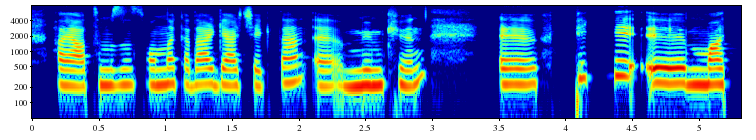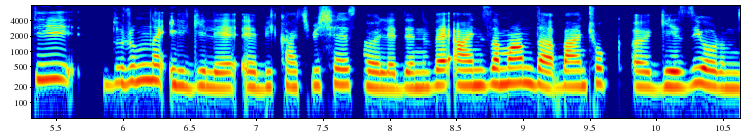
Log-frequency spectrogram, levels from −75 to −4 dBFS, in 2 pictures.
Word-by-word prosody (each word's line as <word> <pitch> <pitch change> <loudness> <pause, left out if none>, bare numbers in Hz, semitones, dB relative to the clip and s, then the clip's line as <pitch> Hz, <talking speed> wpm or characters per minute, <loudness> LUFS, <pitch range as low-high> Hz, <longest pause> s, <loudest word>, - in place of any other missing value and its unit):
hayatımızın 220 0 0
sonuna 225 0 -2
kadar 230 0 -1
gerçekten, 225 +3 -2
eee, 210 -1 -2
mümkün. 220 +3 +1 0.6
Eee, 230 0 +1 0.3
peki, 330 +6 -2
eee, 240 - +6
maddi 230 - +1 0.3
durumla 260 +3 0
ilgili, 200 -3 -1
eee, 200 -2 -1
birkaç 200 0 -6
bir - - -2
şey 230 0 -1
söyledin 195 0 -1
ve 220 0 +4
aynı 220 0 +2
zamanda, 230 -3 +4
"Ben 210 0 +3
çok, 235 +1 -3 0.2
eee, 205 -1 +1
geziyorum" 205 0 +1
225 Hz, 135 wpm, -20 LUFS, 205-235 Hz, 0.6 s, eee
